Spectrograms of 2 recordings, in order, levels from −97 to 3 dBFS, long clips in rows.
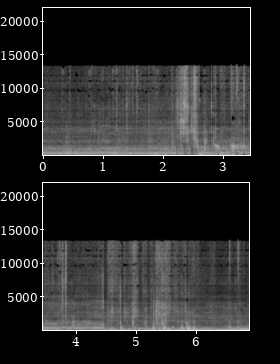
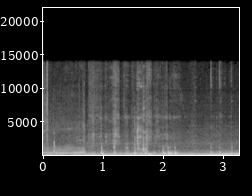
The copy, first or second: first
